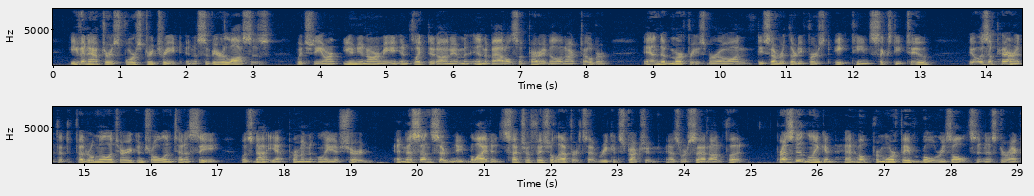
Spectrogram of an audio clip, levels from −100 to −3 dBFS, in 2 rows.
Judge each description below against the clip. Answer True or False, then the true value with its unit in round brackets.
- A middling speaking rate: True (150 wpm)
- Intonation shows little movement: False (3.3 semitones)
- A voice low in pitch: True (120 Hz)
